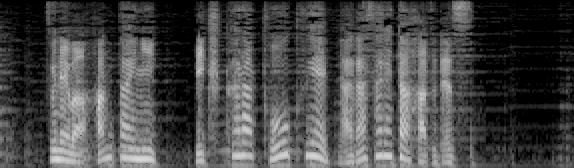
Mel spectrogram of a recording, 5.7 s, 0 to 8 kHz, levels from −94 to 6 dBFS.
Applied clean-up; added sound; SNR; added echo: neural mask model RNNoise.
